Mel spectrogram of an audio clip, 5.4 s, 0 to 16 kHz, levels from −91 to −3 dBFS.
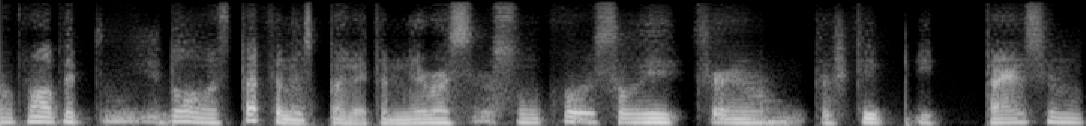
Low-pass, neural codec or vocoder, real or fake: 14.4 kHz; codec, 44.1 kHz, 0.9 kbps, DAC; fake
